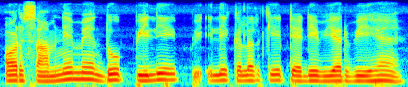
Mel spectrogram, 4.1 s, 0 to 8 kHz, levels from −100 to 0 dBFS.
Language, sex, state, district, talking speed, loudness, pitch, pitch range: Hindi, male, Jharkhand, Deoghar, 175 wpm, -15 LUFS, 145 Hz, 140-155 Hz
